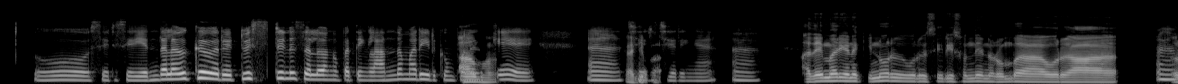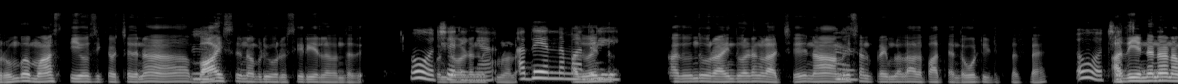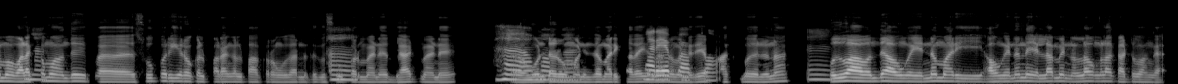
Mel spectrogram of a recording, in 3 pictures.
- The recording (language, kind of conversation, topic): Tamil, podcast, உங்களை முழுமையாக மூழ்கடித்த ஒரு தொடர் அனுபவத்தைப் பற்றி சொல்ல முடியுமா?
- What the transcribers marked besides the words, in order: other noise; laughing while speaking: "எந்த அளவுக்கு ஒரு ட்விஸ்ட்டுன்னு சொல்லுவாங்க பாத்தீங்களா, அந்த மாரி இருக்கும் போல இருக்கே"; tapping; inhale; laughing while speaking: "ஆ, ஆமாமா"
